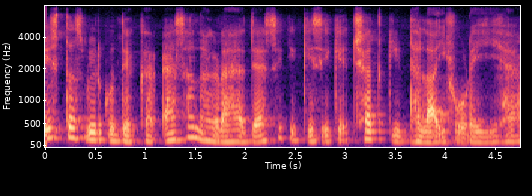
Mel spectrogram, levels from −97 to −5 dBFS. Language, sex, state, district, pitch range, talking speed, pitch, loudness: Hindi, male, Bihar, Patna, 125-175 Hz, 225 wpm, 140 Hz, -20 LUFS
